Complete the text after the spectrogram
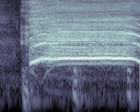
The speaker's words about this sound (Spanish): Estábamos en cuartos separados y ella gritó.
